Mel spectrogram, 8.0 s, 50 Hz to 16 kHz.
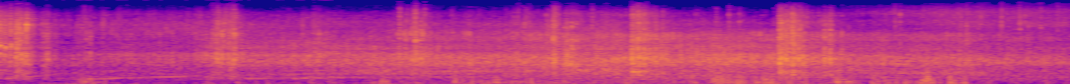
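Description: Vsett 10+ electric scooter rolling over rough, cracked concrete: steady tyre and road noise with wind on the microphone, and sharp knocks and rattles from the scooter as it hits cracks and bumps, several of them spread through the ride. A short rising whine about half a second in as the hub motors pull.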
